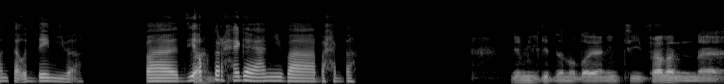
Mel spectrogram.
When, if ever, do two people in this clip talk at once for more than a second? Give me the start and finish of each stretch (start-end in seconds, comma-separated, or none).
none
